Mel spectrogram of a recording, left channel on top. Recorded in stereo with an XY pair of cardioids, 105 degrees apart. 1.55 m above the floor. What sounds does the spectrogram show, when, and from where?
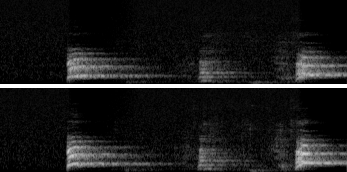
0.7 s a dog barking: 60° right, 6.5 m; by 3.2 s 70° right, 5.5 m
